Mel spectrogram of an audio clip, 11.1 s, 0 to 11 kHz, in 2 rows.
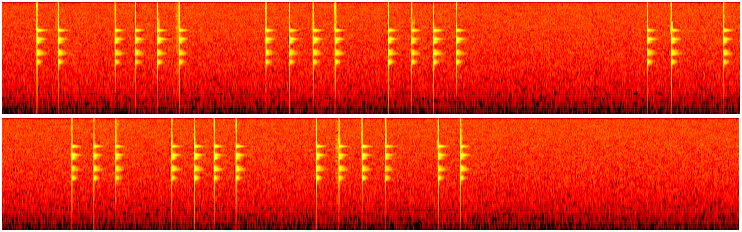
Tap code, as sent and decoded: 2-4 4-4 / 2-1 3-4 4-2
IT FOR

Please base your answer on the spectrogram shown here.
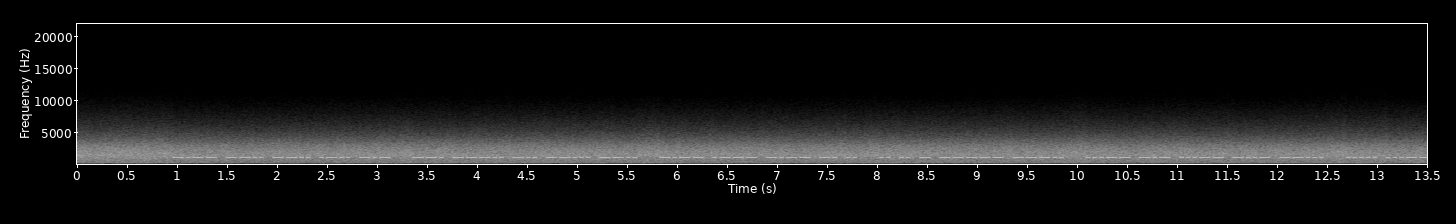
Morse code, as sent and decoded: -.-- --.. --.. .-.. -.- / --. ---.. -.. --... --.. / -.-- .--- -.-- -. .. / .. .. - ----- ---.. / ...-- -.- ...-- -..- --... / …
YZZLK G8D7Z YJYNI IIT08 3K3X7 …

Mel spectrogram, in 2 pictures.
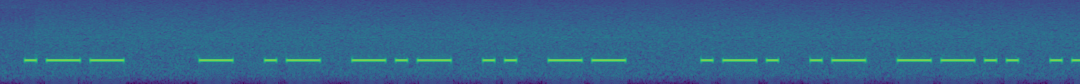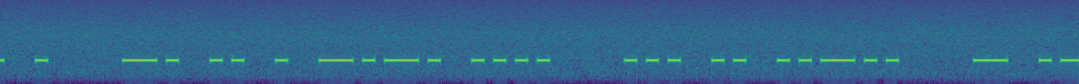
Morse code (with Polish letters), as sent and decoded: .-- / - .- -.- .. -- / .-. .- --.. .. . / -. .. . -.-. .... / ... .. ..-.. / …
W TAKIM RAZIE NIECH SIĘ …

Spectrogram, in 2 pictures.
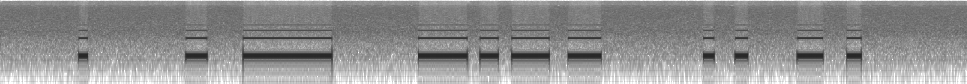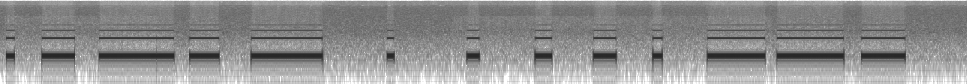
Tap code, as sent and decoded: none

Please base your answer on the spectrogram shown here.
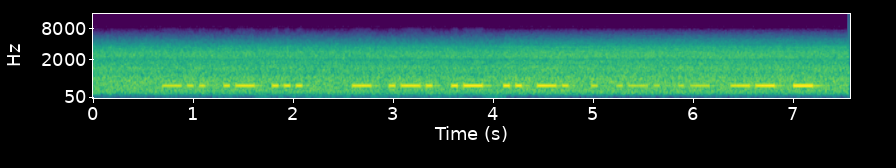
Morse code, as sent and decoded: -.. .- ... / - .-. .- .. -. . .-. .- -- -
DAS TRAINERAMT

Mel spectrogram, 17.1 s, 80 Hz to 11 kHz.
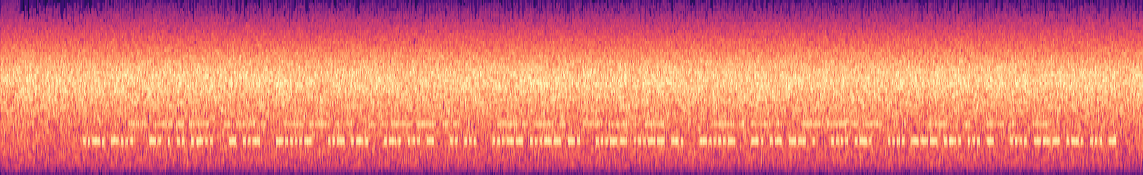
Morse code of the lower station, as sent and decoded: ..-. -... / -. . .. .-.. / - ..- / -....- / ..- .-. / .-. ... - / .. ... / ...-- ...-- -. / ...-- ...-- -. / -....- / -. .- -- . / .... .-. / .... --- .-. ... - / .... --- .-. ... -
FB NEIL TU - UR RST IS 33N 33N - NAME HR HORST HORST

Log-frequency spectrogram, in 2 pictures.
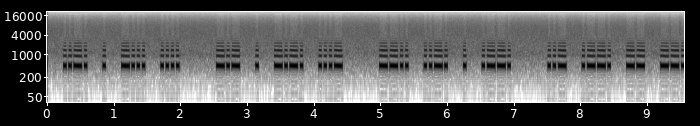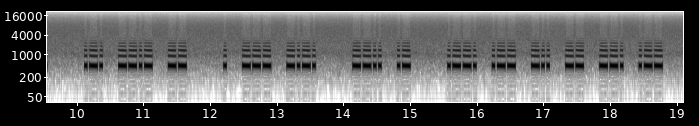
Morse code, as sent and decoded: … / -.- . -.-. ...- / --.. ..-. . .--. / ..- .--. -- --. / .-. --.- -- / . --- -.-. / --.. .- / .--. .-- -.. -- --. .--
… KECV ZFEP UPMG RQM EOC ZA PWDMGW

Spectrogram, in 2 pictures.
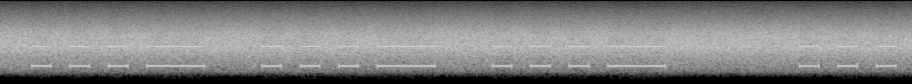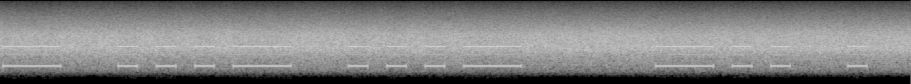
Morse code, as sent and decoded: ...- ...- ...- / ...- ...- ...- / -.. .
VVV VVV DE

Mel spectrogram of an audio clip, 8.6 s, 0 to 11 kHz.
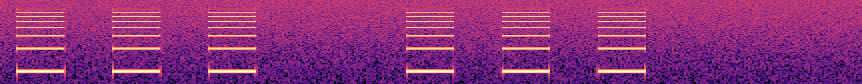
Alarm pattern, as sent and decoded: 3 beeps and a pause
temporal three

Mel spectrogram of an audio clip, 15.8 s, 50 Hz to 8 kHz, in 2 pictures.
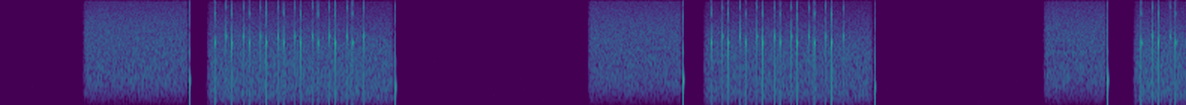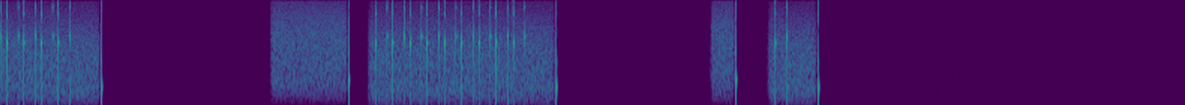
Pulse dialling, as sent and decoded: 9 / 8 / 7 / 9 / 1
9 8 7 9 1

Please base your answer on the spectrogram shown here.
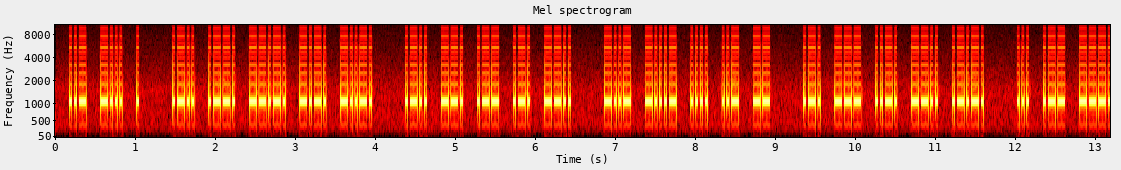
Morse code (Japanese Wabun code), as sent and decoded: … / .-.. .--. --.-. -.-. -..-. / .-.. --. .-- .-. --.. / -..- -...- .... ..- -- / .-. --- ..-. --.. .-.-. / …
… カツシニモ カリヤナフ マメヌウヨ ナレチフン …

